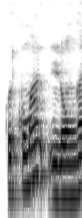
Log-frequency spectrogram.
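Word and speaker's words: Curcuma longa: कुरकुमा लोंगा इसे बोलते हैं, प्रोनाउंसिएशन देख लीजिएगा मेरा।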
